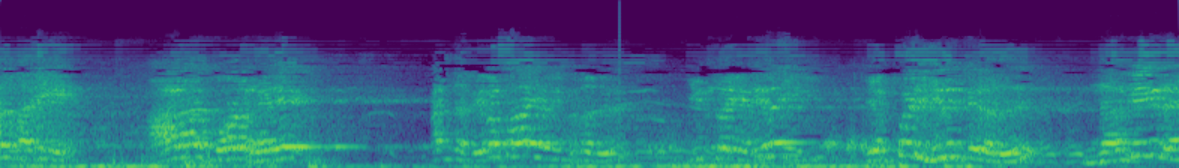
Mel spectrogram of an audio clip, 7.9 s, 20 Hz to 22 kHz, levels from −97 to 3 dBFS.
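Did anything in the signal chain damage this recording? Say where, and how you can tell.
Yes. At 4.13 s, a block of digital silence points to the driver or buffer stage: 1.16 ms of zeros with hard edges at both ends, heard as a tick.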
